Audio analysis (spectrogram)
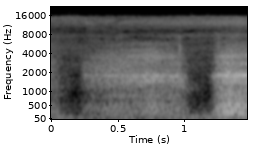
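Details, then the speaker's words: Flat car tire off the vehicle before plugging: steady hiss of air escaping through damage in the tread, dipping briefly twice then returning stronger; tire air leak. "I don't know if you can still hear the air hissing out but kind of hear it there"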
